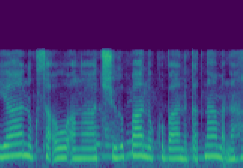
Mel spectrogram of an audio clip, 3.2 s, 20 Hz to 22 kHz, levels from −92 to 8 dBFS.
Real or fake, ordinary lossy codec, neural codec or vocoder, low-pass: fake; none; codec, 44.1 kHz, 7.8 kbps, DAC; 7.2 kHz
